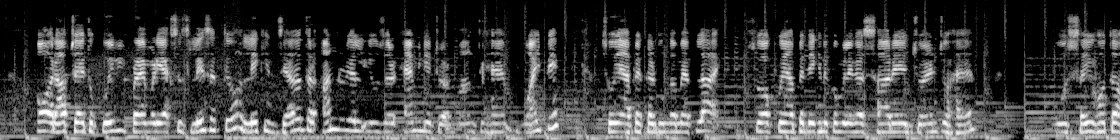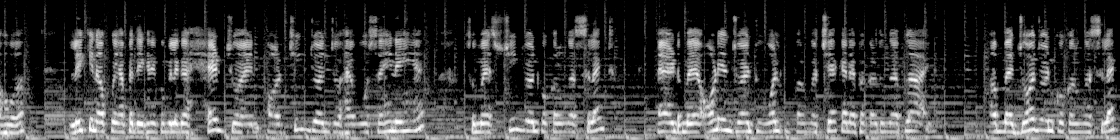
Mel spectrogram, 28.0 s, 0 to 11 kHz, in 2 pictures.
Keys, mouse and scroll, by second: 8.1 click, 9.2 alt+middle click, 10.4 alt+click, 11.6 scroll up 1, 13.0-13.8 typing, 13.5 scroll down 1, 21.2-22.0 scroll down 1, 23.7 click.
